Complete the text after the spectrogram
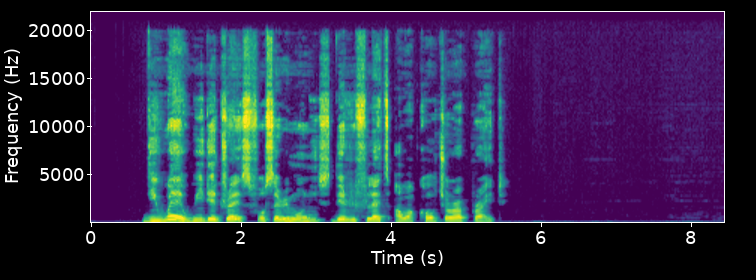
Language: Nigerian Pidgin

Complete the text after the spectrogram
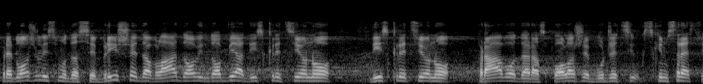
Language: Serbian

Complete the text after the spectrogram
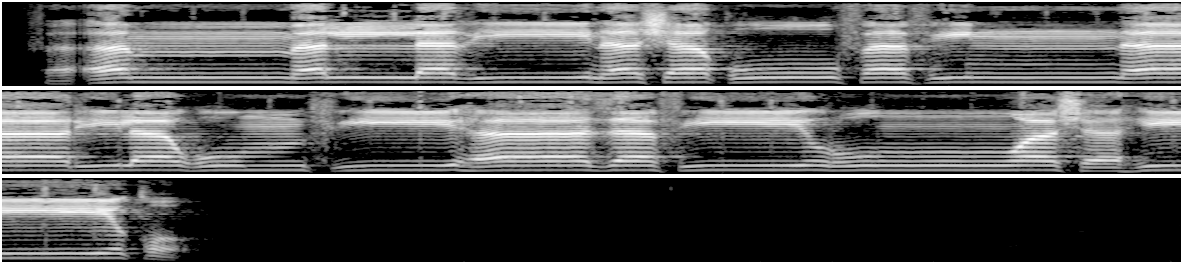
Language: Arabic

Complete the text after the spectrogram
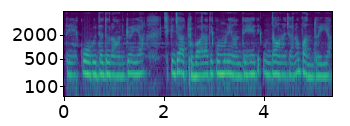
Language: Dogri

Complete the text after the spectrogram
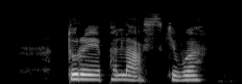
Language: Pashto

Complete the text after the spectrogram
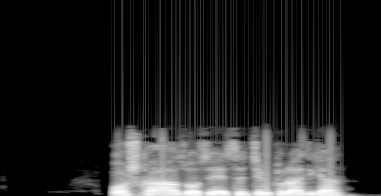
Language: Uzbek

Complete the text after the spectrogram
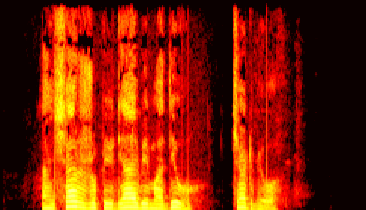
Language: Gawar-Bati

